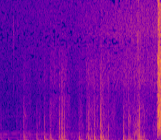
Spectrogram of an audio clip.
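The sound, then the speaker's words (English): Horses' hooves pound across dry, dusty desert ground in a quick, uneven run of thuds, kicking up thick dust, ending with a short hissing burst. “We got down on the ground as their horses kicked up a layer of thick desert dust.”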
